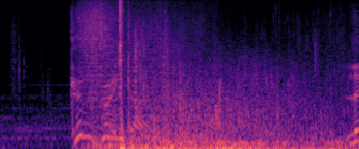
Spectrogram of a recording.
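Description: The Confringo fire spell from Hogwarts Legacy goes off after near silence: a sudden deep boom with a sharp crack just after it, then a rumbling, crackling tail that holds loud until the end.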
